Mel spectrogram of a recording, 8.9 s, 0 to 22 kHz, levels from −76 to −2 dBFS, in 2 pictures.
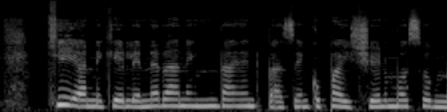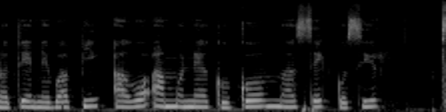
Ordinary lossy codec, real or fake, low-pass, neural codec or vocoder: none; fake; none; vocoder, 44.1 kHz, 128 mel bands, Pupu-Vocoder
